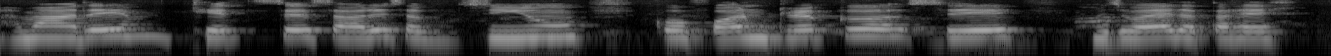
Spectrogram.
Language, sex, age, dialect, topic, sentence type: Hindi, female, 46-50, Awadhi Bundeli, agriculture, statement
